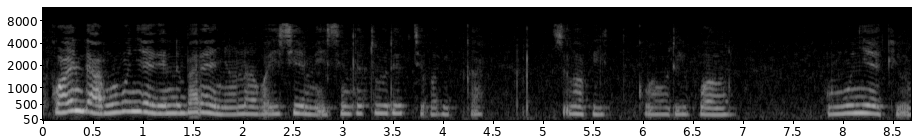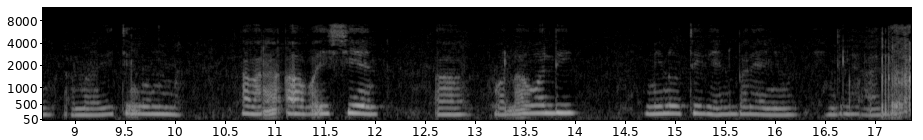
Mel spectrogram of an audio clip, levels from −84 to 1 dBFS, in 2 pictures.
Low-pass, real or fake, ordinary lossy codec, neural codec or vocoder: 7.2 kHz; fake; MP3, 32 kbps; codec, 16 kHz, 16 kbps, FunCodec, trained on LibriTTS, 50 frames a second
